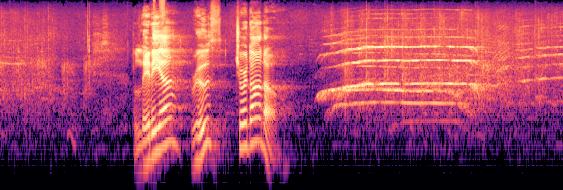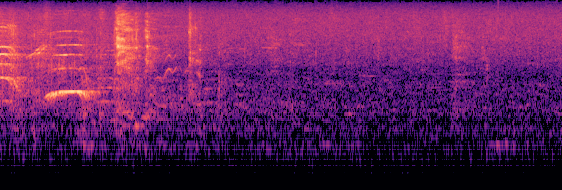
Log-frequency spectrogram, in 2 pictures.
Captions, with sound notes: Lydia Ruth Giordano. (attendees applauding and cheering)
